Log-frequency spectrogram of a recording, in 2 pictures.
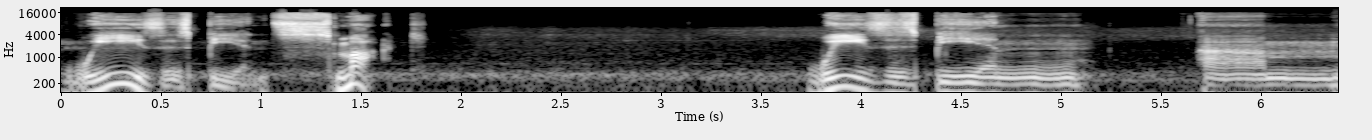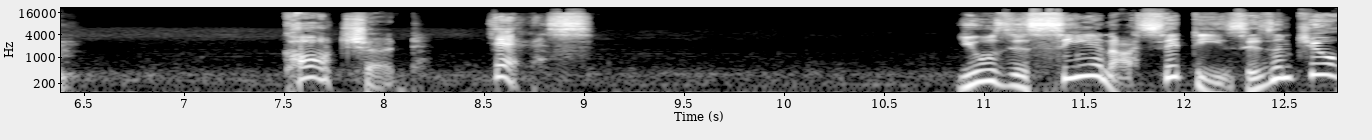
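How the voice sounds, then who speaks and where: A put-on character voice speaks with a low pitch at a very slow pace. Long, frequent pauses break it up over clear background noise. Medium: audio drama. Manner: broken grammar, self-important, taunting.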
